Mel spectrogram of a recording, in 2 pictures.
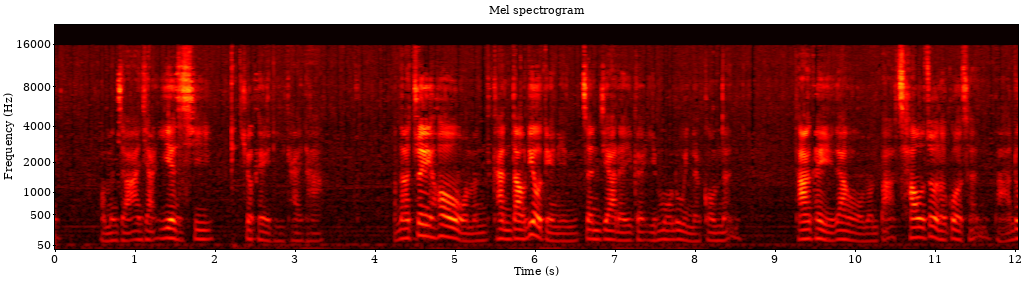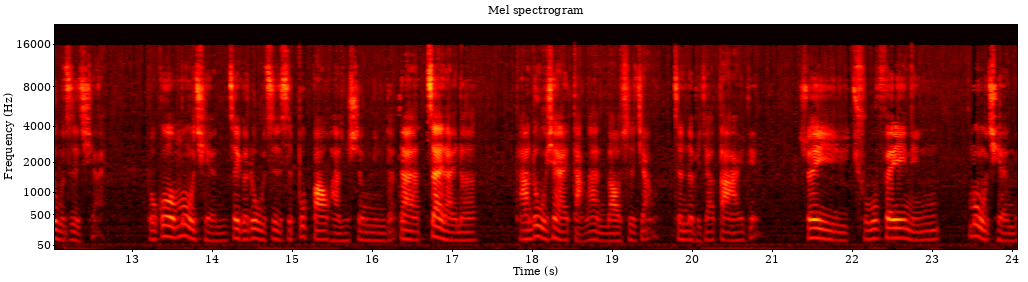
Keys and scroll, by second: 5.0 ctrl+5.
